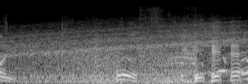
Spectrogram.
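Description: Street traffic noise: the steady rush of a passing vehicle, growing a little louder, with a faint voice under it.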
